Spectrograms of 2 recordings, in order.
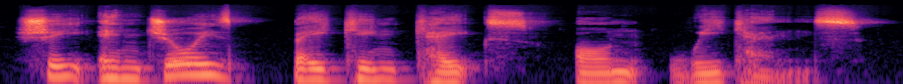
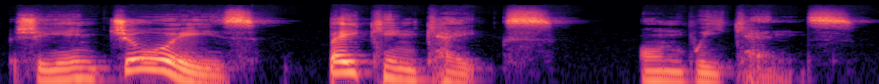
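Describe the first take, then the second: First: No word gets special emphasis. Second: The verb 'enjoys' is emphasized.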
